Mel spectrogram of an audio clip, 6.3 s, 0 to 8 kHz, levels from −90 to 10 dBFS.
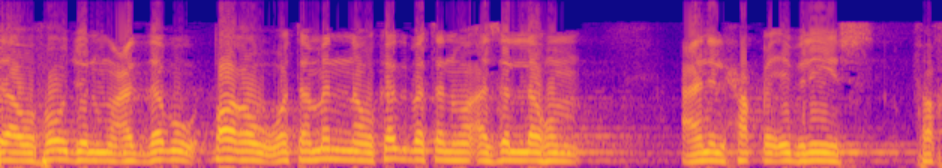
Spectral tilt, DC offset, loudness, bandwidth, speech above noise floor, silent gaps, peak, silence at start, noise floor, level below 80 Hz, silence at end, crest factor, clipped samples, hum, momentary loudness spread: -8 dB/octave; under 0.1%; -8 LUFS; 8 kHz; 23 dB; none; 0 dBFS; 0 s; -30 dBFS; -36 dBFS; 0 s; 8 dB; 6%; none; 9 LU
